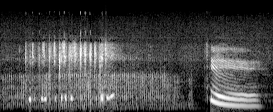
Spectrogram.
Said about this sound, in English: Listen to her purr. So little and soft.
